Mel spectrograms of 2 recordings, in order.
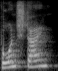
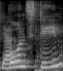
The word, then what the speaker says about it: Bornstein: Sorry, I read their surname as if it was German, like Bornstein. Oh, right. But it's Bornstein because it's American.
